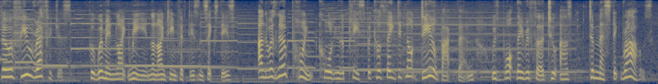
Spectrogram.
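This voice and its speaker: Voicing an 85-year-old grandmother, once the abused wife of a footballer and now a dignified survivor, an actress tells her life story in a measured, articulate dramatic monologue. The older voice is mid-range, expressive and close to everyday speech, with a grave, resigned mood. Instrumental guitar plays beneath this studio recording.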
